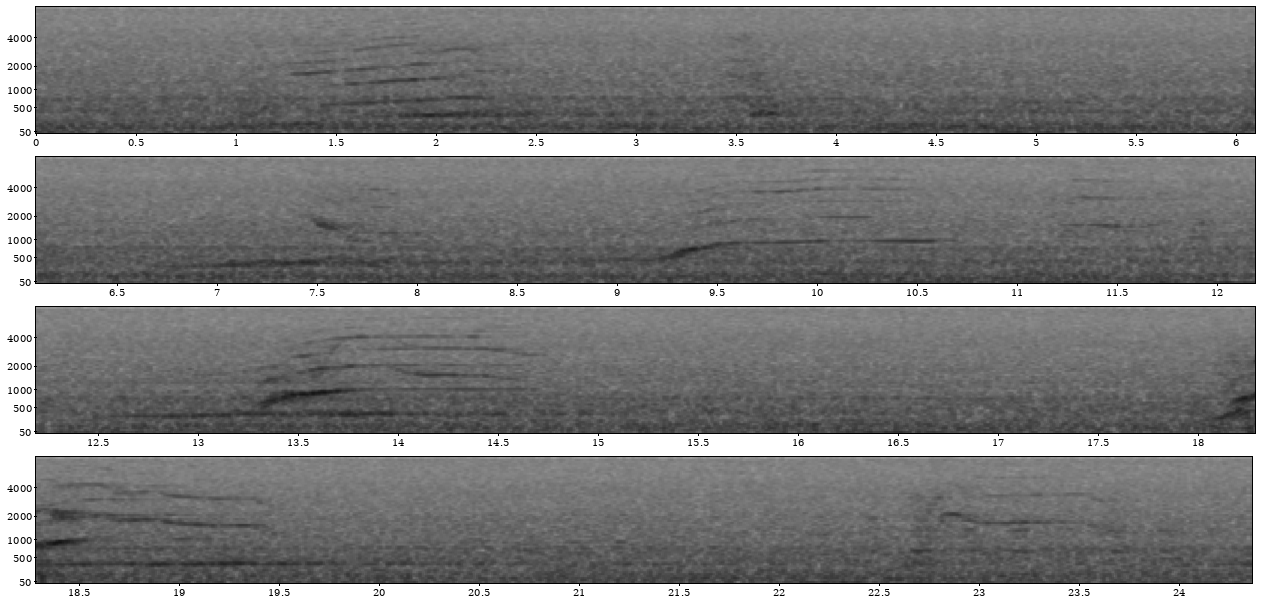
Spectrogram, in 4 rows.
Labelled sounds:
1.2	2.3	humpback whale, 1.2 to 3.5 kHz
7.4	7.7	humpback whale, 1.3 to 2.1 kHz
9.4	10.6	humpback whale, 0.80 to 5.9 kHz
11.3	11.6	humpback whale, 1.4 to 1.6 kHz
13.4	14.8	humpback whale, 0.80 to 4.3 kHz
18.2	19.5	humpback whale, 0.80 to 4.4 kHz
22.9	23.4	humpback whale, 1.6 to 1.9 kHz

